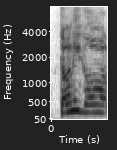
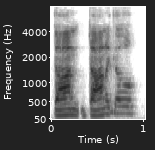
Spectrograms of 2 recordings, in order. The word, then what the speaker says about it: Donegal: Or you call it Donegal? No, it's Donegal.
